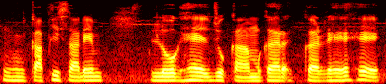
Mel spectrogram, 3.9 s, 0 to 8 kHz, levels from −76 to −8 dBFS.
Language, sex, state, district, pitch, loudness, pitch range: Hindi, male, Tripura, West Tripura, 130 Hz, -16 LUFS, 125-135 Hz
